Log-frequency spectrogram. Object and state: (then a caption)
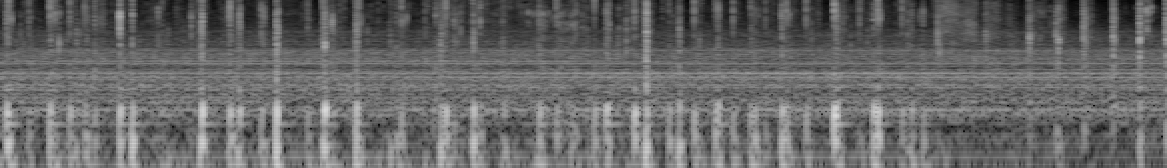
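Hardcover book with paper dust jacket. Fingertips tap rapidly and irregularly on the paper dust jacket of a hardcover novel with a portrait cover, held in both hands close to the microphone. The result is a long series of short, dull, low-heavy taps with almost no ring, over a faint steady background hum.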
